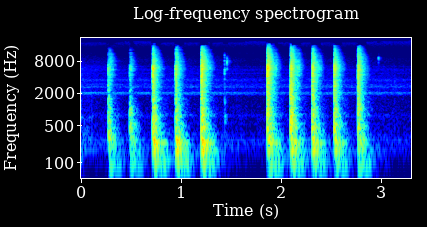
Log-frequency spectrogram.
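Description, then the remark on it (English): Two bursts of five sharp knocks on the door of a house, fairly loud, with a brief pause between the sets and no voices. “somebody is knocking on the door.”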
